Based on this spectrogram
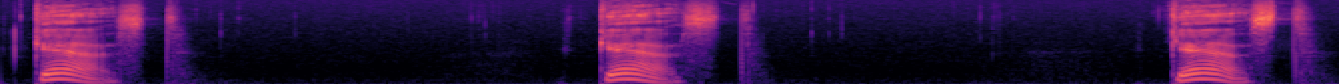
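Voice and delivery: "guest" said crisply with a falling end; clear English demo. Shown as a demonstration. Teacher models "guest" three times for listeners. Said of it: "라고 발음하시면 되겠고요".

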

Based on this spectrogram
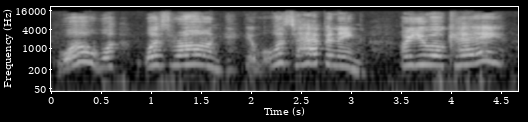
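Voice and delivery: very high, squeaky voice of a worried friend; mock worried friends. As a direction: squeal the concern like a cartoon. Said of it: "all of his friends go".

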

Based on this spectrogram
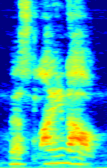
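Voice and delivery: calling out. A narrator's reading. Calling into the shed.

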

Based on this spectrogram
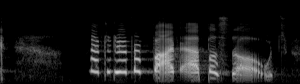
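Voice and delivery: high-pitched, whimpering complaint; mock whining. Real, not acted. Narrator facing five episodes, whining high. Whines about narration workload.

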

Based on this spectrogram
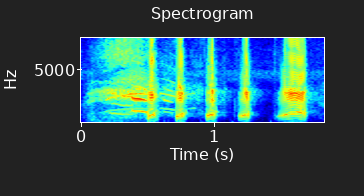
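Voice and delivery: high, squealing laugh; gleeful cackle. Real, not acted. Gamer after hitting the minigun guy, gleeful cackle. Gloats after landing a hit.

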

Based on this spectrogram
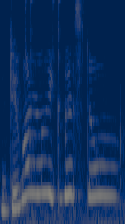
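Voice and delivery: high, slow quizzical voice; doubtful question. Real, not acted. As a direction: ask yourself in a squeaky, slow voice. Questioning own choice.

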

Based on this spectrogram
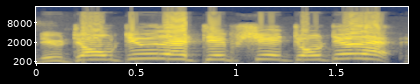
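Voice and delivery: high, loud frantic yelling; hyped gamer bro. Real, not acted. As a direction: scream at your buddy to stop. Friend breaks furnace by hand.

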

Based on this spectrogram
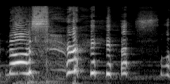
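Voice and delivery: laughing through the words; real laughter breaking in. Real, not acted. Laughing at a gift.

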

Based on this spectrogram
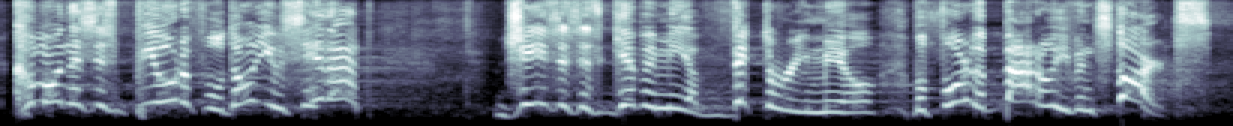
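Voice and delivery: high-pitched, fervent appeal; impassioned preaching. Real, not acted. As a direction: urge the congregation to see it. Preaches excitedly about victory meal.

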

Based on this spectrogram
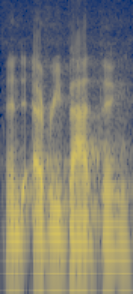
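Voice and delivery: prayer. Acted. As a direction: lead a gentle prayer phrase by phrase. Leads prayer for repetition.

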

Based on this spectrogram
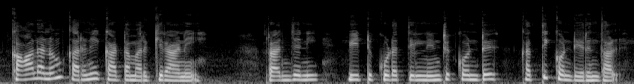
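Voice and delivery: ordinary delivery

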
